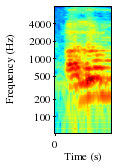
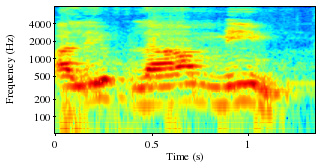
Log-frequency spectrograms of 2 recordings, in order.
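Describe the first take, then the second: First: The letters are blended into one word. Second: Each letter is named separately. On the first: The speaker calls it wrong. "अलम नहीं पढ़ सकते, जायज नहीं है" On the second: The speaker calls it right. "आपको हर्फ पढ़ना है, मिला के नहीं पढ़ना है"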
